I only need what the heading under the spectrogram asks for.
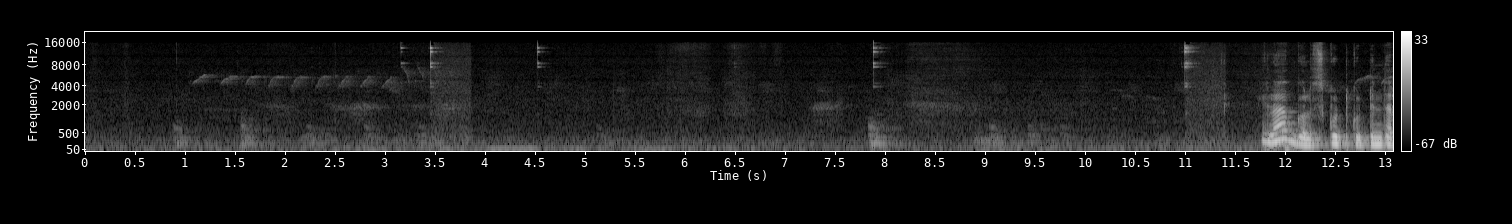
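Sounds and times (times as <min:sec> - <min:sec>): bird chirping faintly: 0:00.8 - 0:11.2.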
